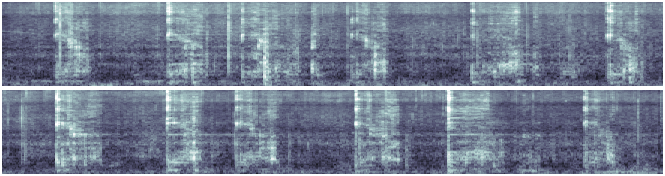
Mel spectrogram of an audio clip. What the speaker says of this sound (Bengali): এভাবে ঘন ঘন নাড়তে থাকবো যাতে না পুড়ে যায়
